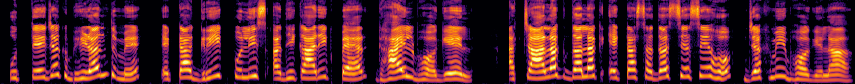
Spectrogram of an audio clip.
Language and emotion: Maithili, neutral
